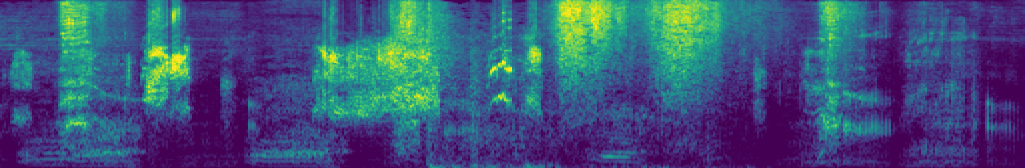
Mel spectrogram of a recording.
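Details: Male raccoon growling, played loudly to scare female raccoons out of an attic: harsh, harmonic-rich growls and snarls in short bursts about twice a second, with rasping noisy stretches between the voiced phrases.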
